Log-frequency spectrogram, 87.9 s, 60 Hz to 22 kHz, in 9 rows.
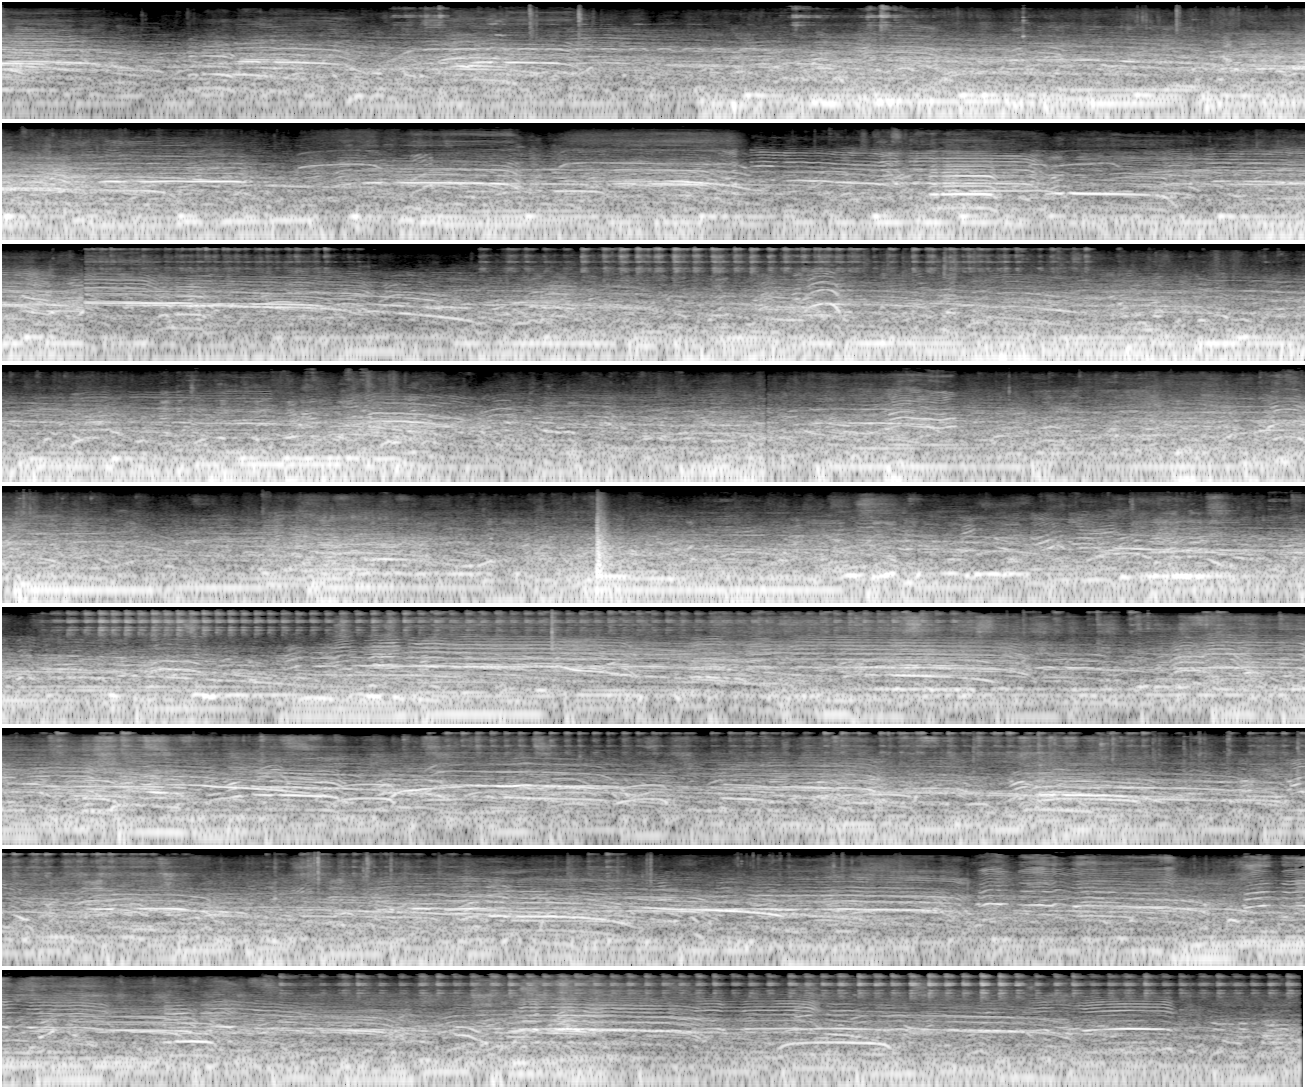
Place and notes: Cologne, Siebachstr., Deutschland - Veedels-Zoch Nippes / carnival parade
Carnivals parade in Cologne-Nippes with the carnival associations and the schools of the quarter: a parade of floats and marching bands, people lining the streets shouting for "kammelle" (sweets) and "strüssjer" (flowers), that are thrown from the floats.
Cologne, Germany, 4 March 2014, 15:20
